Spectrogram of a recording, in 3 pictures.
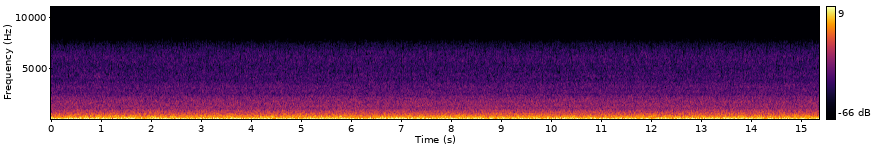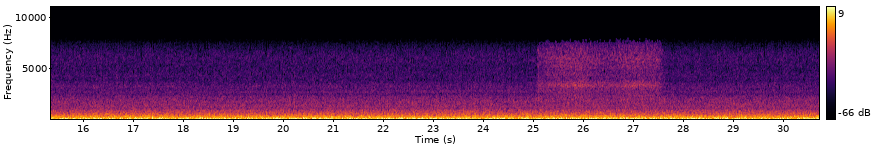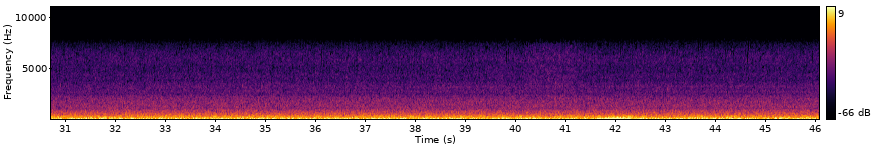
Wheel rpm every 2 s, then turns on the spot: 0, 0, 0, 0, 0, 0, 0, 0, 0, 0, 0, 0, 0, 0, 0, 0, 0, 0, 0, 0, 0, 0, 0.
none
